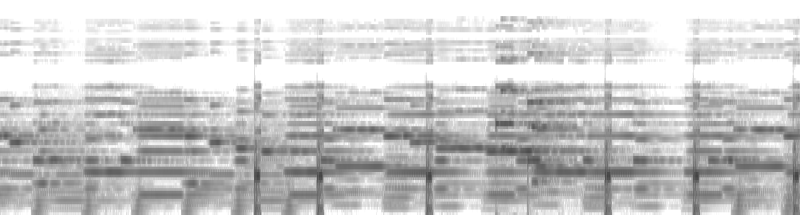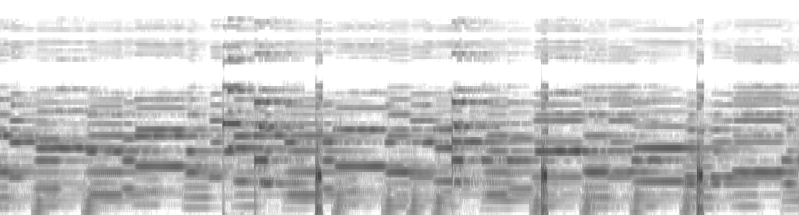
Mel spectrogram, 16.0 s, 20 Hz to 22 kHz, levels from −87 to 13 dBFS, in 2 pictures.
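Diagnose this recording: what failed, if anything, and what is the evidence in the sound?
At 12.53 s the sound jumps abruptly ahead with a brief blip, a network or streaming fault that is likely a stream segment skipped: one segment failed to load and playback resumed at the next. A waveform shows a hard discontinuity there, and a spectrogram shows a thin vertical click line.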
